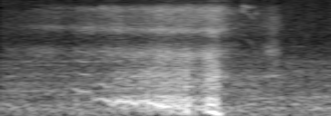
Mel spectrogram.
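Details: Female cat sleeping deeply after hard play, snoring: a single soft, snorting breath with a low rattle.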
